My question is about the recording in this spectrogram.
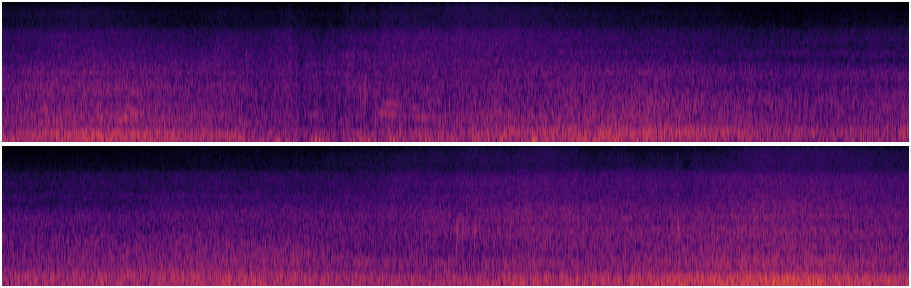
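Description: Sea waves breaking and washing on a beach, with slow swells in loudness as the surf rises and falls, and wind buffeting the microphone.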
